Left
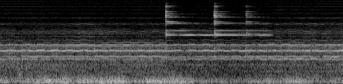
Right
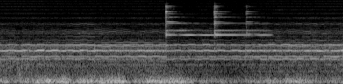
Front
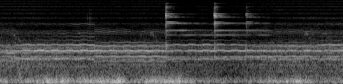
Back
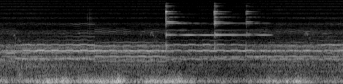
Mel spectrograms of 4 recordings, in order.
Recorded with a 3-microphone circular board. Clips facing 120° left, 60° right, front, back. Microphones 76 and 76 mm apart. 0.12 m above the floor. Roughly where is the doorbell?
Left.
